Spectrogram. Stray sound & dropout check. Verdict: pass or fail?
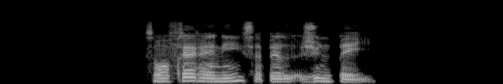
pass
